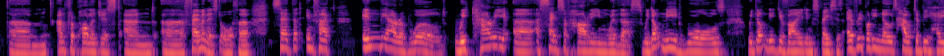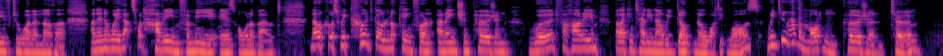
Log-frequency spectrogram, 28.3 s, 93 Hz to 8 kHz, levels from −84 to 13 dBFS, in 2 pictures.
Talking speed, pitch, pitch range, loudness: 180 wpm, 140 Hz, 125-165 Hz, -25 LUFS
